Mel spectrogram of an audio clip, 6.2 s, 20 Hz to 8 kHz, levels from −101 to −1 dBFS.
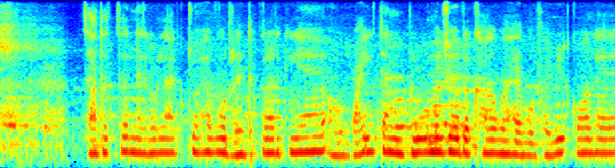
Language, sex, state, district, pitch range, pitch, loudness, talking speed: Hindi, female, Bihar, Katihar, 205-220 Hz, 210 Hz, -17 LUFS, 205 wpm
